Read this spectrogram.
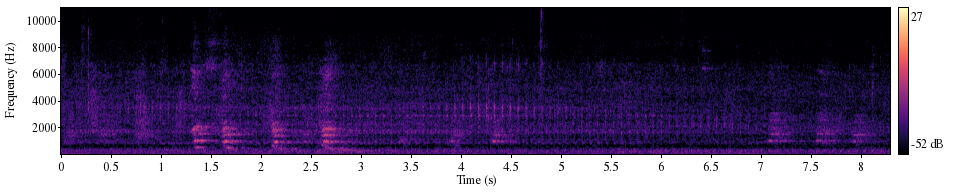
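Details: Several quick barks from a German Shepherd at basic obedience training, grouped in a burst early on and again near the end, with a constant low hum underneath.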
